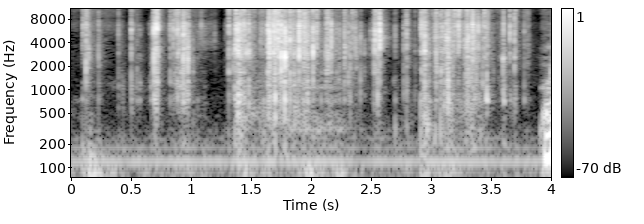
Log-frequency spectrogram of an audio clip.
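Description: Foil wrapper of a 2019 Topps Chrome Update baseball card pack being torn open and crinkled by hand: a run of rapid crackles and tearing that gets louder about a second and a half in. The pack opens up a little funny, tearing unevenly.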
